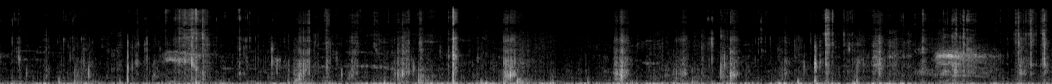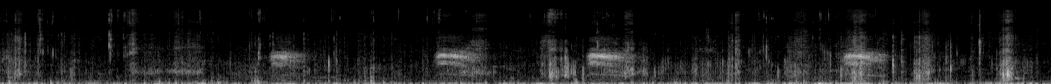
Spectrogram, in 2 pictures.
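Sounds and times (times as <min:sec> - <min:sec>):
person chewing and lip smacking: 0:00.0 - 0:21.0
animal calling harshly: 0:01.6 - 0:02.3, 0:09.0 - 0:10.1, 0:13.2 - 0:13.7, 0:14.8 - 0:15.5, 0:16.4 - 0:16.9, 0:18.9 - 0:19.5
fingers clicking food on plate: 0:06.1 - 0:11.9, 0:17.7 - 0:20.8.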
